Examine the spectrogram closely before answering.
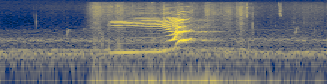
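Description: A young woman cries out loudly nearby.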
